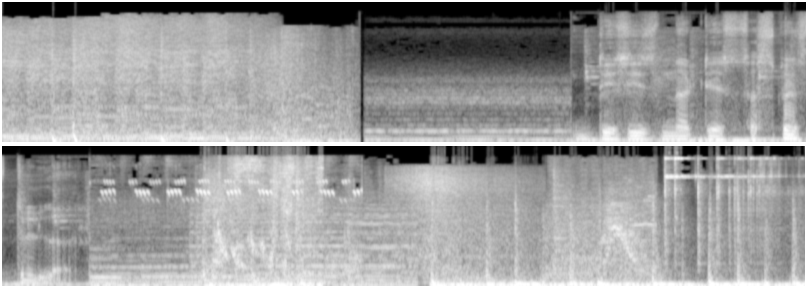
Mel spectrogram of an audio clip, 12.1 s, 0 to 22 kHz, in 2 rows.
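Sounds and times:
thin high ringing tone: 0:06.7 - 0:08.8.

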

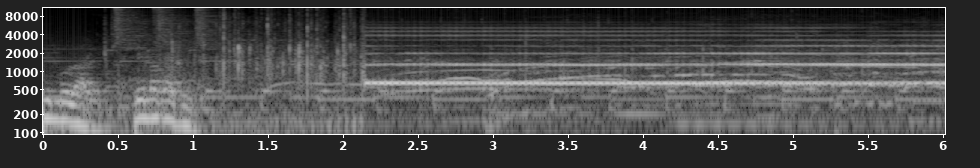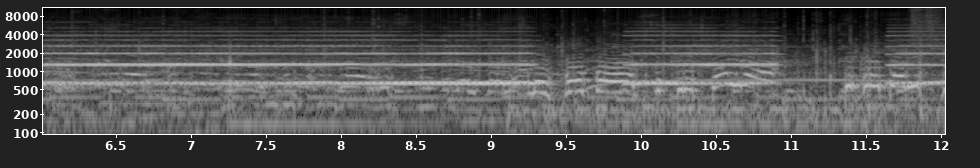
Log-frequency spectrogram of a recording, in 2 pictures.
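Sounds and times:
faint music: 0:00.0 - 0:12.0
siren steady pitch: 0:02.0 - 0:12.0.

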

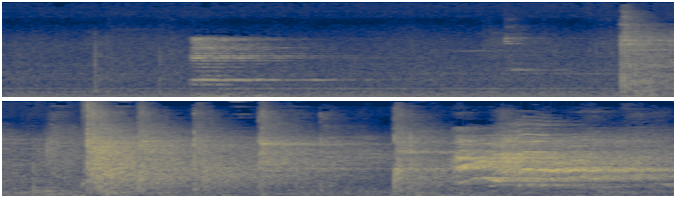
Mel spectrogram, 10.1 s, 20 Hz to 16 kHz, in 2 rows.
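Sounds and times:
rackets hitting shuttlecock: 0:04.6 - 0:08.4.

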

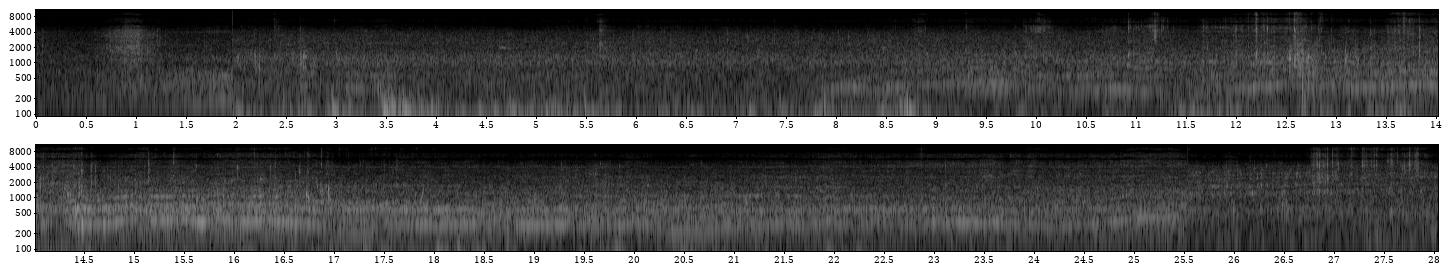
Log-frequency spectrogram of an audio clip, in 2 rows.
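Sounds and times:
electric motor and gear whine: 0:01.2 - 0:25.6.

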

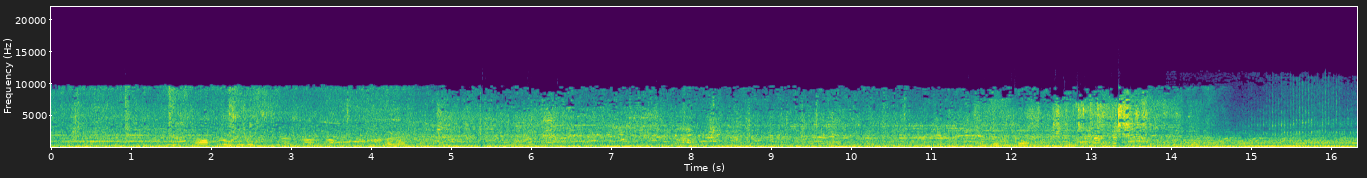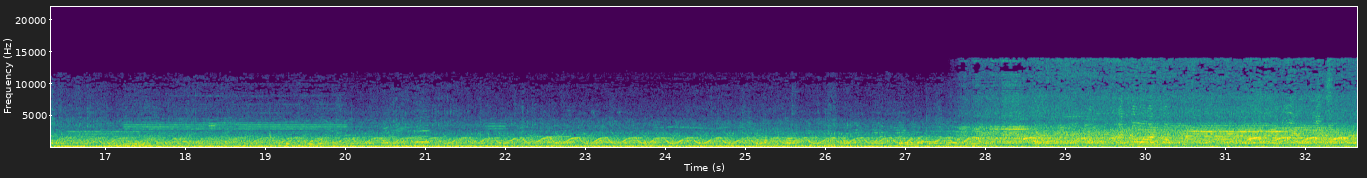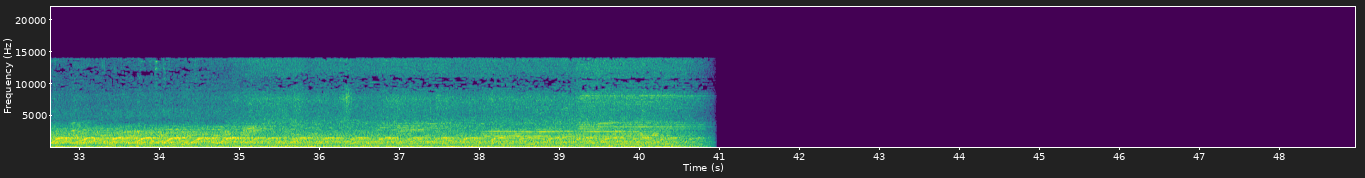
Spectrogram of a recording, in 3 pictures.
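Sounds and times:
crowd voices: 0:00.0 - 0:23.2, 0:25.4 - 0:41.0
busy street noise: 0:00.0 - 0:41.0
emergency vehicle sirens wailing: 0:00.0 - 0:41.0.

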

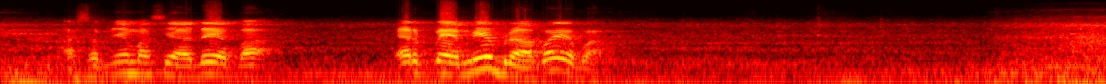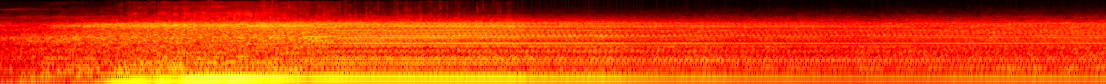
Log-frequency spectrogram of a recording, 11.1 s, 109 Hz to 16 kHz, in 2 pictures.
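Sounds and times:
diesel engine revving: 0:00.0 - 0:11.0.

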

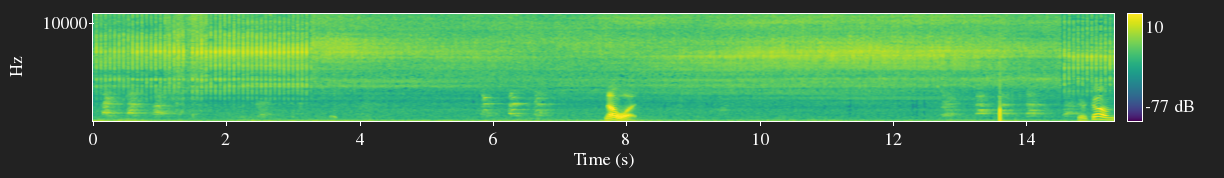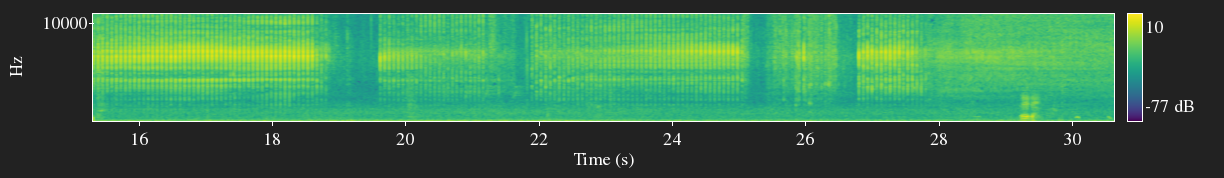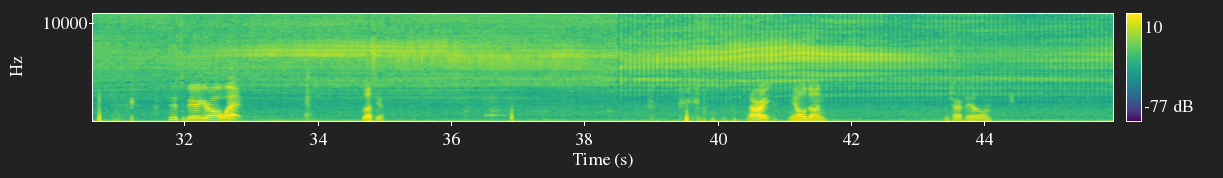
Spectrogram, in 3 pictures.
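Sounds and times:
sprinkler head ticking: 0:00.0 - 0:45.9
sprinkler water jet hissing: 0:00.0 - 0:45.9
sharp click: 0:12.8 - 0:14.8, 0:35.9 - 0:37.1, 0:38.2 - 0:43.4.

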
